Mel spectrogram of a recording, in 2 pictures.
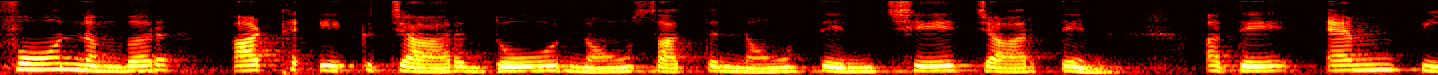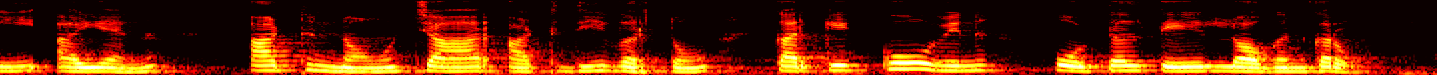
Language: Punjabi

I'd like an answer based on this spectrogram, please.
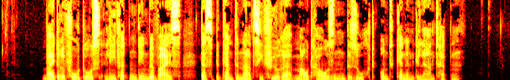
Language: German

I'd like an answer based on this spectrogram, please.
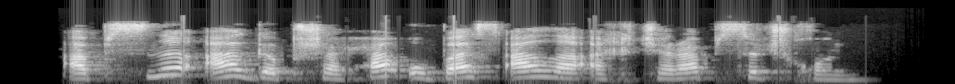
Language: Abkhazian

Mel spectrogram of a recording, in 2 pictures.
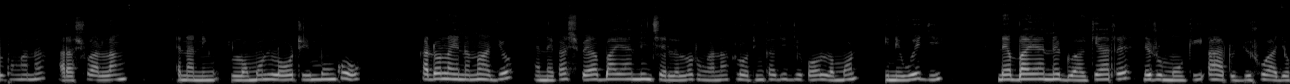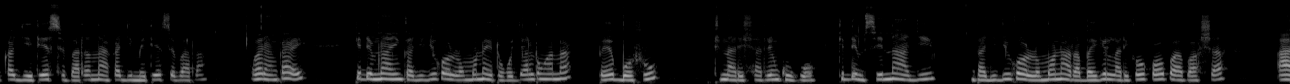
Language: Masai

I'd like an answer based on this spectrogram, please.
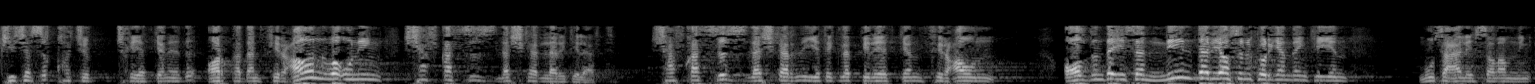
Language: Bulgarian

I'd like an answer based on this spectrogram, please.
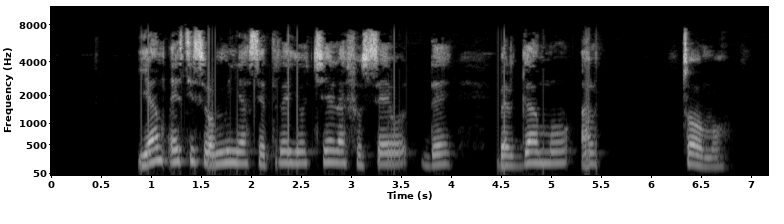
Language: Esperanto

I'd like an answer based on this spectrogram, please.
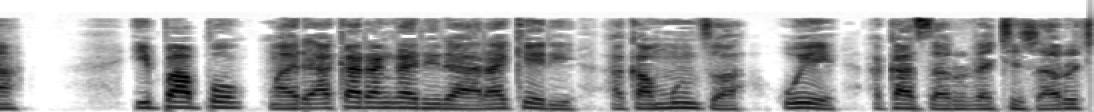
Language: Shona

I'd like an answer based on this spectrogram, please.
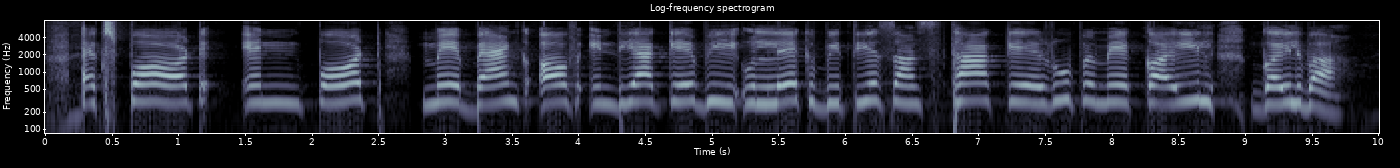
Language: Bhojpuri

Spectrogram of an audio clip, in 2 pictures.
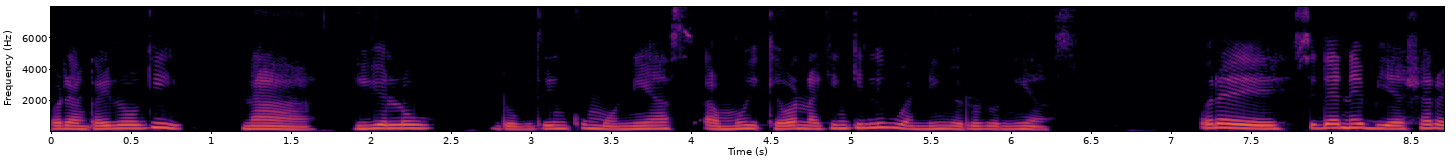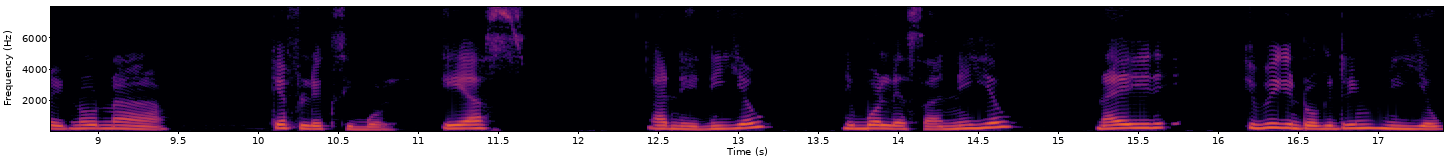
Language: Masai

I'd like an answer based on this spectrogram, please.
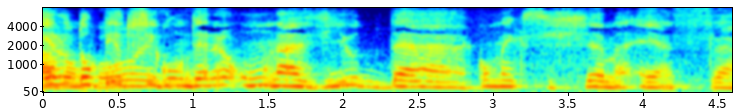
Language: Portuguese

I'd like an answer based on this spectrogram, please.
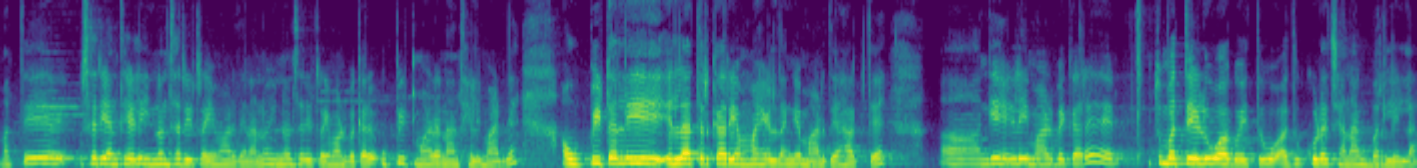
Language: Kannada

